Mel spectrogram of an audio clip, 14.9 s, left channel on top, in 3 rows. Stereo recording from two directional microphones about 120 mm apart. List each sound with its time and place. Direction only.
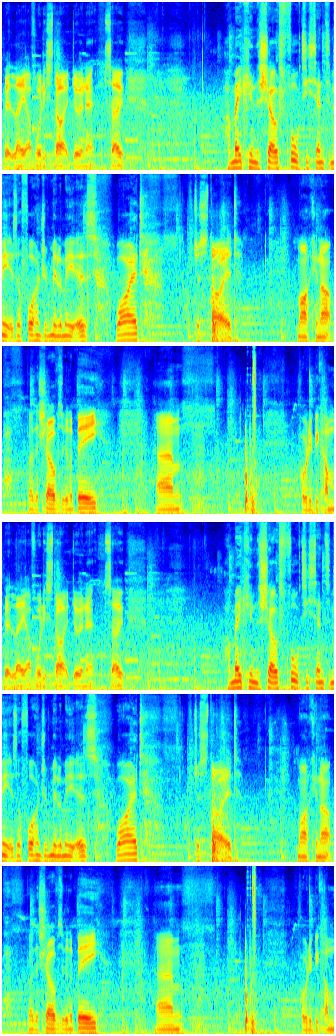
0.0 s speech: 45° right (ahead or behind)
3.3 s speech: 30° right (ahead or behind); by 12.6 s 65° right (ahead or behind)
14.4 s speech: 35° right (ahead or behind)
